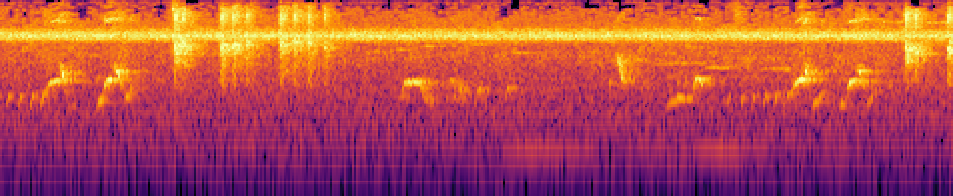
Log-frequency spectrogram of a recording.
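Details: Wild white-rumped shama in its natural habitat, giving quick bursts of whistled notes and short rapid note series, with sharp clicking sounds and a constant high-pitched insect buzz behind.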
